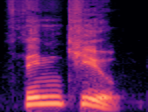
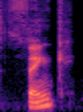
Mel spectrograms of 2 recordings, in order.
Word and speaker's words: ThinQ: We can't talk too much about this, but they did let slip some information on the LG G7 ThinQ, is how you say that. I was thinking it was Think, a funky way of saying Think.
